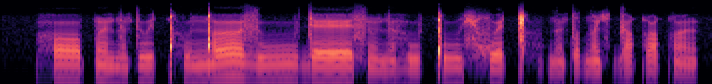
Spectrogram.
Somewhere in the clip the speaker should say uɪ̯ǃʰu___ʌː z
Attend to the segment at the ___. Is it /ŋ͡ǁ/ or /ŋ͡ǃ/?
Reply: ŋ͡ǃ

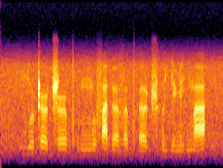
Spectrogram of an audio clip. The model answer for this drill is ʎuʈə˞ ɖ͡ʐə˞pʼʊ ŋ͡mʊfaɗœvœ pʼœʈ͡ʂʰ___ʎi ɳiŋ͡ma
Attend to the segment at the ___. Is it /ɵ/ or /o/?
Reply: ɵ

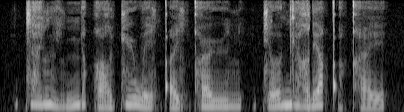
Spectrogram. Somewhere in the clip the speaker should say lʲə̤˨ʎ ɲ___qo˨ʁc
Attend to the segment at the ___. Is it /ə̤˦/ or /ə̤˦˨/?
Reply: ə̤˦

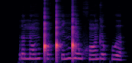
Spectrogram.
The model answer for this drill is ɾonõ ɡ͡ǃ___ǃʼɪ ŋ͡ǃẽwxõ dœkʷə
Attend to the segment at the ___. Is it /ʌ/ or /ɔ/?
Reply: ɔ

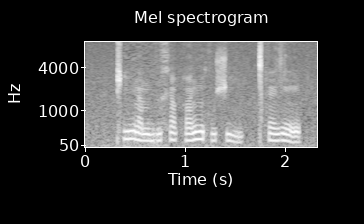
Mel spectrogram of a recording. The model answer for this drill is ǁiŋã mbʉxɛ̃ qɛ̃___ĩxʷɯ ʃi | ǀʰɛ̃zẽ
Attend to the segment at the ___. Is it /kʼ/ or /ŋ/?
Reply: ŋ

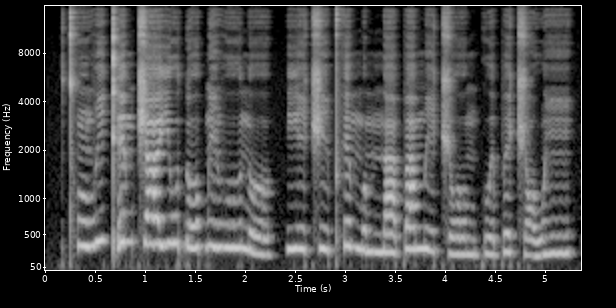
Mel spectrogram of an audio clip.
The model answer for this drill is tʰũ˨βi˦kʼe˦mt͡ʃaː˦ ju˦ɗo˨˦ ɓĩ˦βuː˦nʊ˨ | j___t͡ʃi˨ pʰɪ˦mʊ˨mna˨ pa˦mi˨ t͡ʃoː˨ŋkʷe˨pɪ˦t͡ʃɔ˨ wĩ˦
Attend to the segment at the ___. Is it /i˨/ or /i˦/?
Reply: i˨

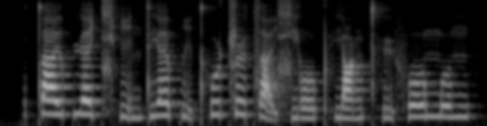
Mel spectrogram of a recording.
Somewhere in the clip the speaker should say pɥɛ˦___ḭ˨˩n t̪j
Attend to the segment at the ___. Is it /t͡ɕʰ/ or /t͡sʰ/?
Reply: t͡ɕʰ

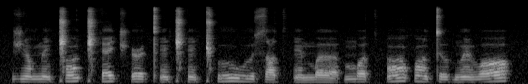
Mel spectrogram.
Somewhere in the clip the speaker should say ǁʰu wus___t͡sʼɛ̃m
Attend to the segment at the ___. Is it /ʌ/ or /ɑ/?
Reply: ɑ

